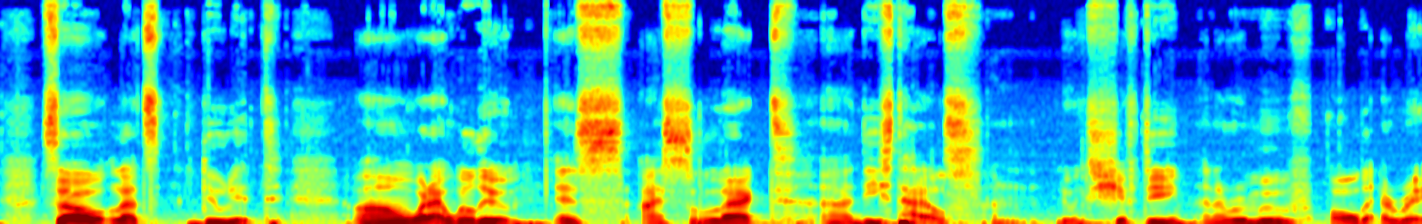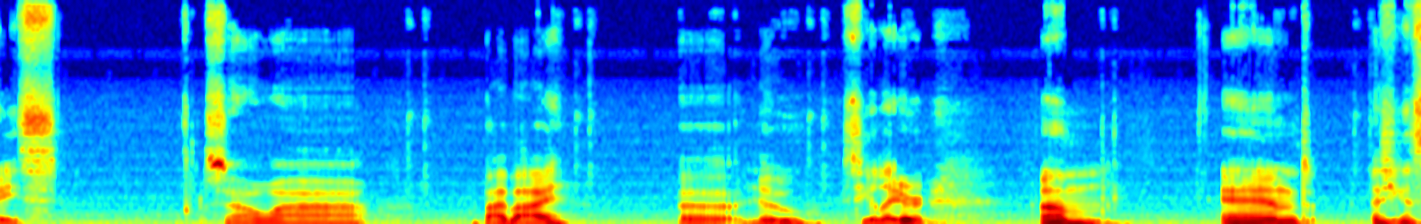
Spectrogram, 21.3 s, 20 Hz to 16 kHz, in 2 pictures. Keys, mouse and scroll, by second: 0.0-3.1 drag, 1.9 middle click, 2.6 z, 3.1-5.7 middle drag, 4.3-5.7 right drag, 8.2 shift+d, 8.7-18.9 drag, 18.9 KP_7, 20.8-21.3 middle drag.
